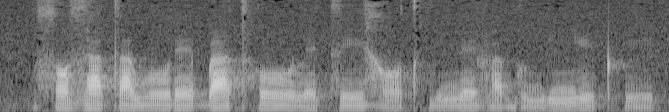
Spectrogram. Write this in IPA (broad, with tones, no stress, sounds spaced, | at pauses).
s ɔ˦ z a˦˨ t a˦ w oː˦ ɾ ɛ˦ ɓ a˦ tʰ oː˦˨ l ɛ˨ t͡s eː˦ ɣ ɔ˨˦ tʰ i˦ n ɛ˦˨ v a˨ ɡʷ e˨ m i˦ ɲ e˦˨ pʰ e˨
